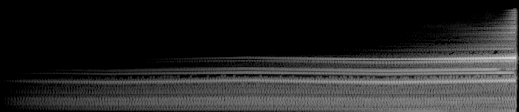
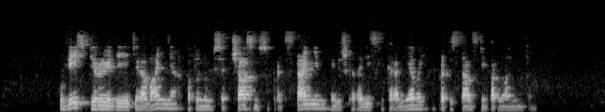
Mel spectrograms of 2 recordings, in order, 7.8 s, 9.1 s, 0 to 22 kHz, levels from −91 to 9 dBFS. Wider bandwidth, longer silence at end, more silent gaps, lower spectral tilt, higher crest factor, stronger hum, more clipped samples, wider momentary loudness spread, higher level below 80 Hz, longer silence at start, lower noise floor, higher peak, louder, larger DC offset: first, 16 kHz vs 7 kHz; second, 0 s vs 1.25 s; neither; second, -1 dB/octave vs -6 dB/octave; about the same, 22 dB vs 20 dB; neither; neither; first, 27 LU vs 12 LU; first, -50 dBFS vs -62 dBFS; first, 3.45 s vs 0.9 s; about the same, -73 dBFS vs -76 dBFS; about the same, 0 dBFS vs -2 dBFS; first, -17 LUFS vs -21 LUFS; neither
